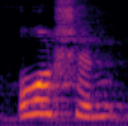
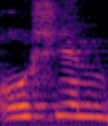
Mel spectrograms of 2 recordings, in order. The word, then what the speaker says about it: ocean: छोटी सी मिसाल दूंगी, ओशन, ओशन, OCEAN, ओशन इज a correct pronunciation, लेकिन कुछ लोग इसे ओशियन भी कहते हैं।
